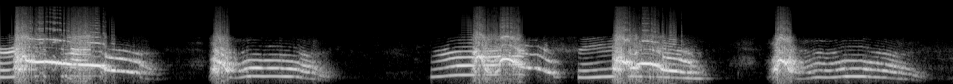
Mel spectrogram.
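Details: Rescue rat terrier–chihuahua mix howling loudly to "Roxanne", a song that sets him off even when sung to him; five drawn-out harmonic howls with yelping onsets, bending up then falling, in quick succession.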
